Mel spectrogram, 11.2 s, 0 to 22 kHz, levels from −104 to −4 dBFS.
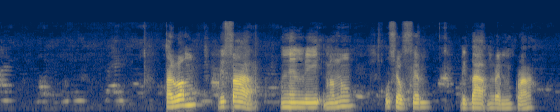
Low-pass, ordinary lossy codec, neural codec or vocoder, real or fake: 10.8 kHz; AAC, 48 kbps; codec, 44.1 kHz, 3.4 kbps, Pupu-Codec; fake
